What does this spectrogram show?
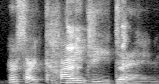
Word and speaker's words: Kaiji Tang: And then we had Kaiji Tang.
